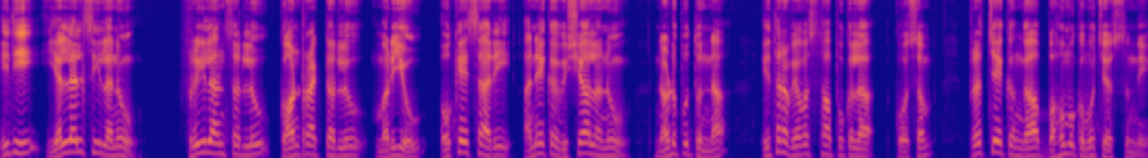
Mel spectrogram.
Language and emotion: Telugu, neutral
